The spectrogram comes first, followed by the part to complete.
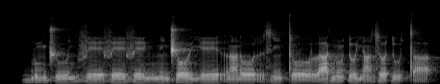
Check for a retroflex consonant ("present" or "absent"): absent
